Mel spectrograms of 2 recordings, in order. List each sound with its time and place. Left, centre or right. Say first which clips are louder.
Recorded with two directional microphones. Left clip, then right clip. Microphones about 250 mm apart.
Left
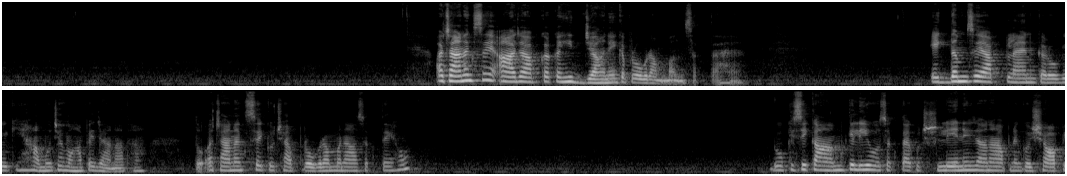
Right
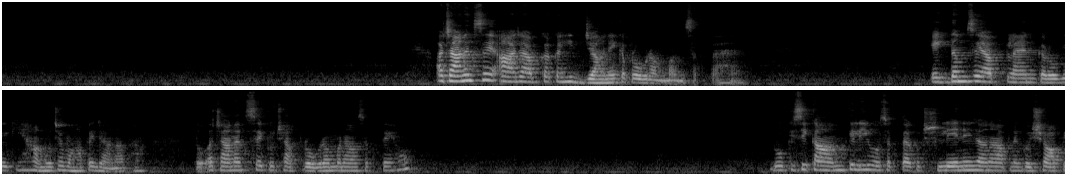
4.1 s a woman's voice: left 4 dB; left
9.2 s a woman's voice: left 6 dB; left
18.3 s a woman's voice: left 4 dB; left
